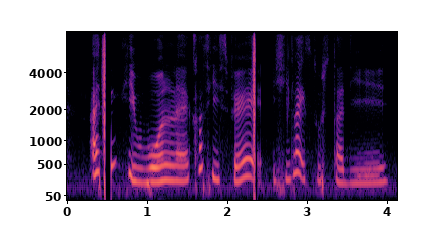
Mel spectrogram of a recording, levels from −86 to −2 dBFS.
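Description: At 0.43 to 0.55 s and 2.31 to 2.38 s, wireless microphone squelch dropouts occur: the FM signal fades, hiss rises, then the receiver mutes for 80 ms and 34 ms.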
